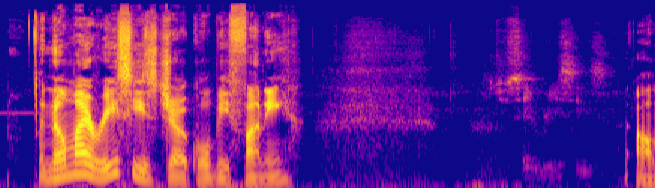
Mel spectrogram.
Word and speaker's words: Reese's: just as wrong as people who say Reese's because it's the iPhone 10 its Reese's its Reese's Pieces it rhymes well exposition is a key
